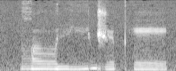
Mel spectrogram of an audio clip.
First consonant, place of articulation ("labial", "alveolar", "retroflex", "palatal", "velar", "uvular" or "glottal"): uvular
